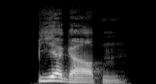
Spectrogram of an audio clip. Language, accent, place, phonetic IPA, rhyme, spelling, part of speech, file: German, Germany, Berlin, [ˈbiːɐ̯ˌɡaʁtn̩], -iːɐ̯ɡaʁtn̩, Biergarten, noun, De-Biergarten.ogg
- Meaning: beer garden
